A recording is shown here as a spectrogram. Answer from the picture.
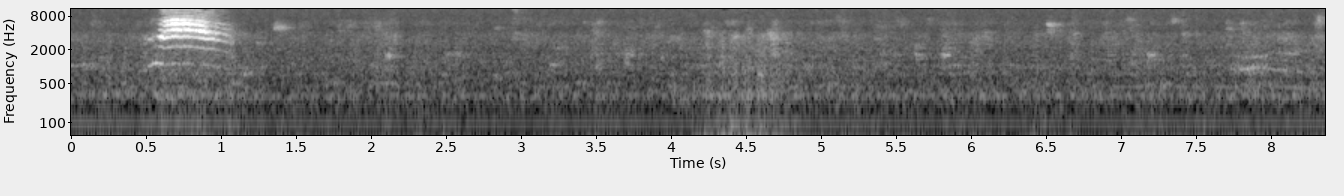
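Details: Male blue lynx Ragdoll kitten wanting attention, calling out whenever it sees its owner; one short, high meow near the start, then a quiet room with faint low sounds.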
